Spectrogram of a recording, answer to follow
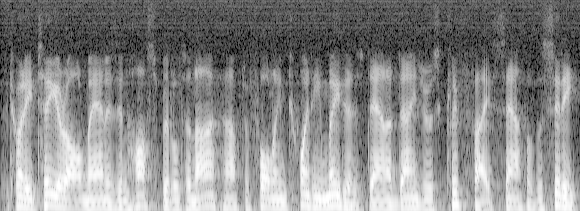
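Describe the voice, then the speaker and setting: A man's voice: medium pitch, brisk, a little mellow, a little hiss or hum, poor audio. A man with an Australian accent reading scripted news as a presenter.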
